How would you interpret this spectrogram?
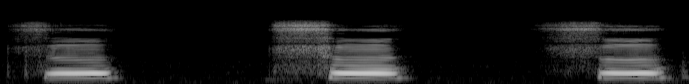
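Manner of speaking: isolated "ts" sounds with gaps for repetition; repeat-after-me drill. Shown as a demonstration. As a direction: sustain each "ts" with tongue at the teeth. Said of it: "Repitan después de mí".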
